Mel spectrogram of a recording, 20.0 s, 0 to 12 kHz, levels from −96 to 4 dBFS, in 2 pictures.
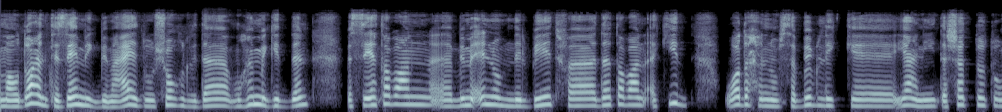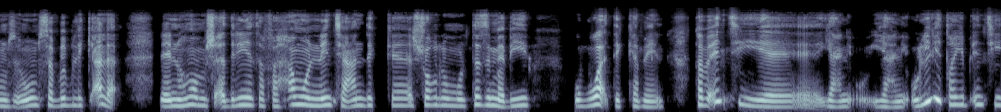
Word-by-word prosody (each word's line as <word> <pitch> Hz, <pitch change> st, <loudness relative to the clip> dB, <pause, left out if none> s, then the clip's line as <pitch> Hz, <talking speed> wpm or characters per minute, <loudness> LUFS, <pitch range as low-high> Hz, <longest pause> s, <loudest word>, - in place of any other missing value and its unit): موضوع 185 Hz, +9 st, +5 dB
التزامِك 220 Hz, 0 st, +4 dB
بميعاد، 180 Hz, +5 st, +3 dB
وشُغل 190 Hz, 0 st, -1 dB
ده 195 Hz, +2 st, +1 dB
مهم 220 Hz, +7 st, 0 dB
جدًا، 200 Hz, +3 st, 0 dB, 0.4 s
بس 185 Hz, +3 st, 0 dB
هي 215 Hz, +2 st, +7 dB
طبعًا 245 Hz, 0 st, +2 dB, 0.4 s
بما 210 Hz, +4 st, +1 dB
إنه 235 Hz, -1 st, +1 dB
من 195 Hz, -2 st, -4 dB
البيت، 205 Hz, +6 st, +1 dB
فده 205 Hz, +1 st, 0 dB
طبعًا، 230 Hz, -2 st, 0 dB
أكيد، 230 Hz, +6 st, -3 dB, 0.4 s
واضح 235 Hz, 0 st, +1 dB
إنه 195 Hz, -1 st, 0 dB
مسبب 190 Hz, +5 st, -2 dB
لِك 205 Hz, -1 st, -4 dB
آآ، 190 Hz, -1 st, -1 dB
يعني 190 Hz, -3 st, +1 dB
تشتت، 220 Hz, +4 st, 0 dB
ومس 190 Hz, -2 st, -3 dB
ومسبب 210 Hz, +4 st, -1 dB
لِك 215 Hz, -1 st, -8 dB
قَلَق، -, -, +2 dB, 0.4 s
لأن 185 Hz, +1 st, +3 dB
هُم 225 Hz, +3 st, 0 dB
مش 205 Hz, -2 st, +3 dB
قادرين 195 Hz, +6 st, 0 dB
يتفهموا 220 Hz, +3 st, -1 dB
إن 205 Hz, -1 st, 0 dB
أنتِ 225 Hz, +1 st, +2 dB
عندِك 210 Hz, +1 st, -2 dB, 0.3 s
شغل 225 Hz, -1 st, -1 dB
ملتزمة 210 Hz, +1 st, 0 dB
بيه، 200 Hz, +5 st, -2 dB, 0.5 s
وبوقتِك 185 Hz, -1 st, +2 dB
كمان. 175 Hz, -3 st, -4 dB, 0.3 s
طَب 225 Hz, -2 st, 0 dB
أنتِ 340 Hz, -2 st, +1 dB
آآ، -, -, -4 dB, 0.8 s
يعني 175 Hz, 0 st, -2 dB
ق 390 Hz, -, -14 dB
يعني 170 Hz, -, -5 dB
قولي 230 Hz, -, +5 dB
لي 390 Hz, -, +10 dB
طيب، 235 Hz, -, -4 dB
أنتِ 240 Hz, 0 st, -5 dB
205 Hz, 155 wpm, -23 LUFS, 185-230 Hz, 0.8 s, لي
